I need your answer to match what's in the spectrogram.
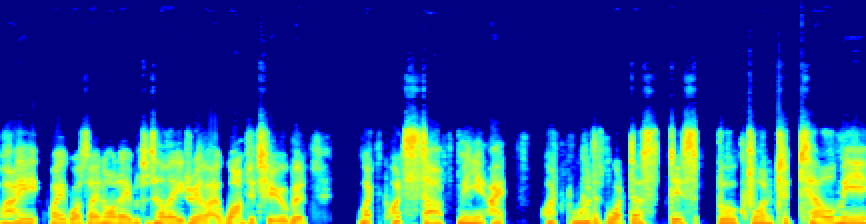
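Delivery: quiet whispering to oneself. Acting out thinking aloud while reading a book: whispering to oneself. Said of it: "And I am whispering that out".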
